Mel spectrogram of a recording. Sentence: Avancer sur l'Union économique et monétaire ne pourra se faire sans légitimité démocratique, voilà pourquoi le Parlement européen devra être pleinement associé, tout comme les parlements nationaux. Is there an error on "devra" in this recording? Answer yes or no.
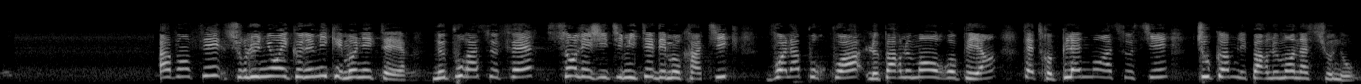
yes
